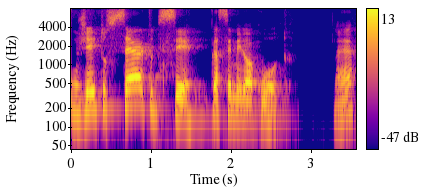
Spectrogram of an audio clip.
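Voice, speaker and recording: This man speaks at a fairly slow pace, his pitch swinging very widely. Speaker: history teacher. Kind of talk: lecture. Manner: casual, slang-laden.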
